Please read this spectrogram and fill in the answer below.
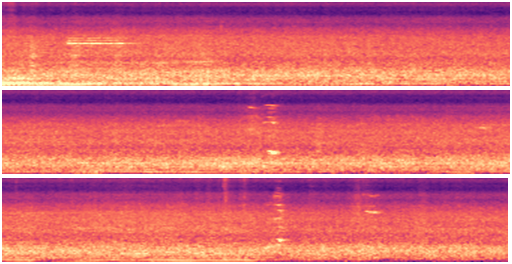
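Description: A dog whimpering in a few short, faint high squeaks over a steady background hiss and low hum.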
